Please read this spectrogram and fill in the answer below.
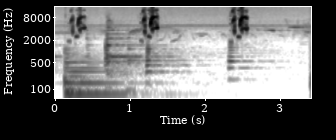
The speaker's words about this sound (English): Loggerhead shrikes are songbirds, and they have these sort of rough-hewn songs, but the colloquial name for a loggerhead shrike is a butcher bird, and they're called butcher birds because they'll catch prey.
